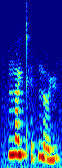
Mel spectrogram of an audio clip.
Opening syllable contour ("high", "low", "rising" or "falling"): high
